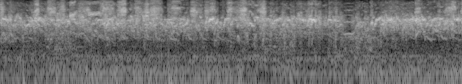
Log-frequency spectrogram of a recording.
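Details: Aviary colony of Australian budgerigars chirping and singing together, giving a steady wall of bright, overlapping warbled chatter and sharp chirps with no pause.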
